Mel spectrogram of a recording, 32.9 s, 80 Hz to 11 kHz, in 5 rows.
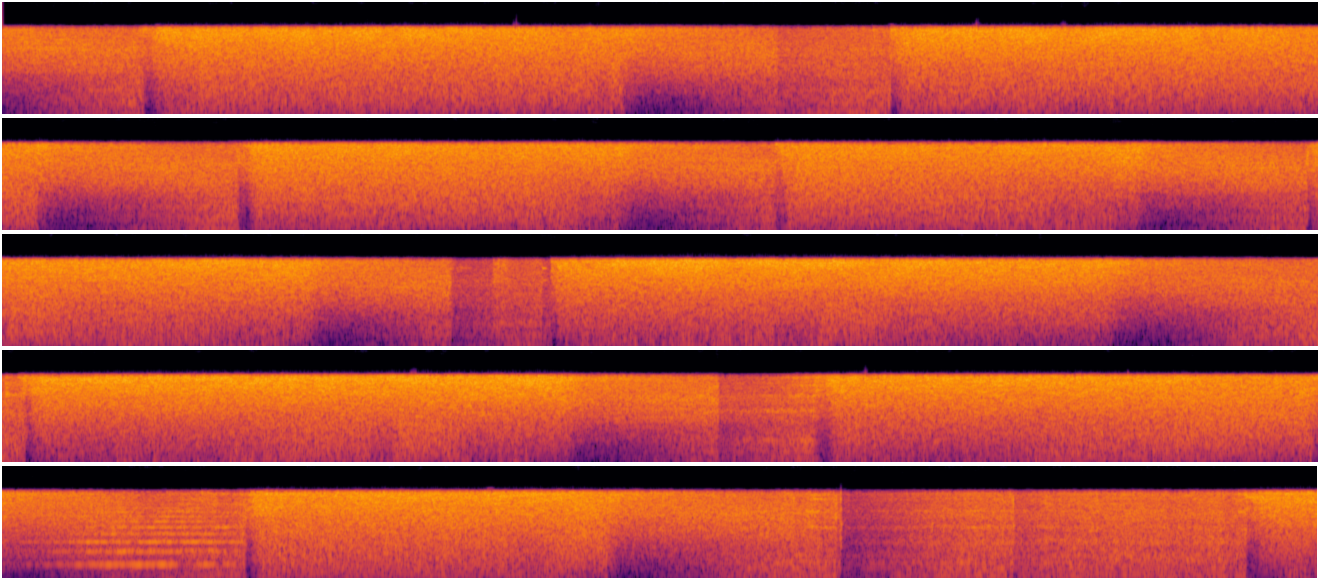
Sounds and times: Steam: 0.0s - 32.8s.

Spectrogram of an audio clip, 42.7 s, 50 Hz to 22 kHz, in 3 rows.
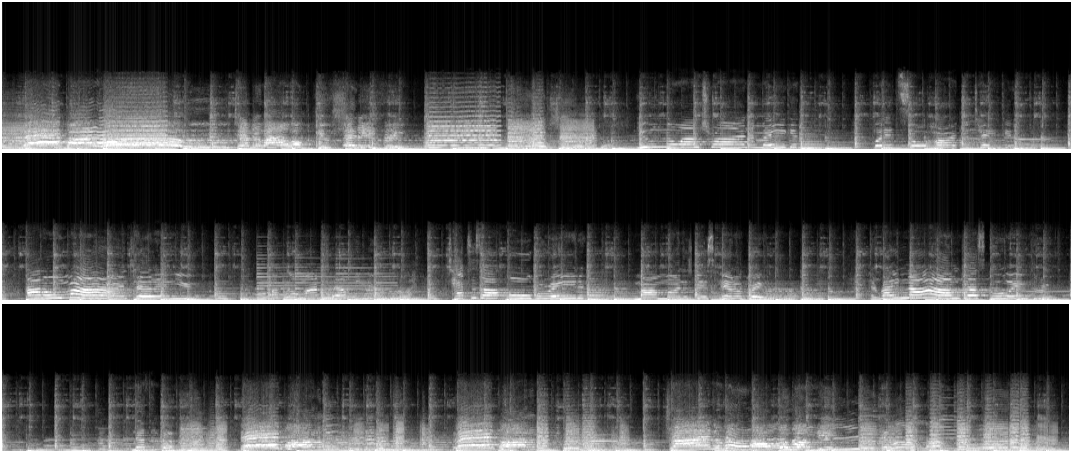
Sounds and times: Music: 0.0s - 42.7s.

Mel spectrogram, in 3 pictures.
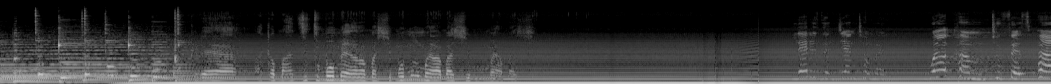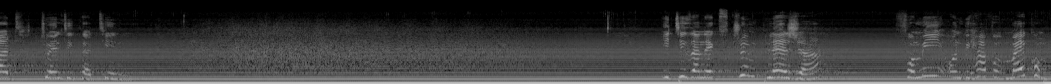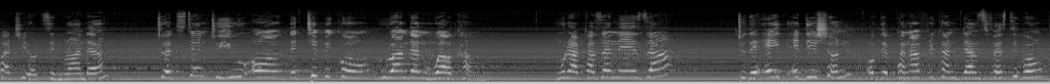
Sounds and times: Female speech, woman speaking: 8.0s - 11.8s, 17.1s - 18.8s, 19.5s - 25.9s, 26.6s - 27.8s, 28.4s - 31.5s.

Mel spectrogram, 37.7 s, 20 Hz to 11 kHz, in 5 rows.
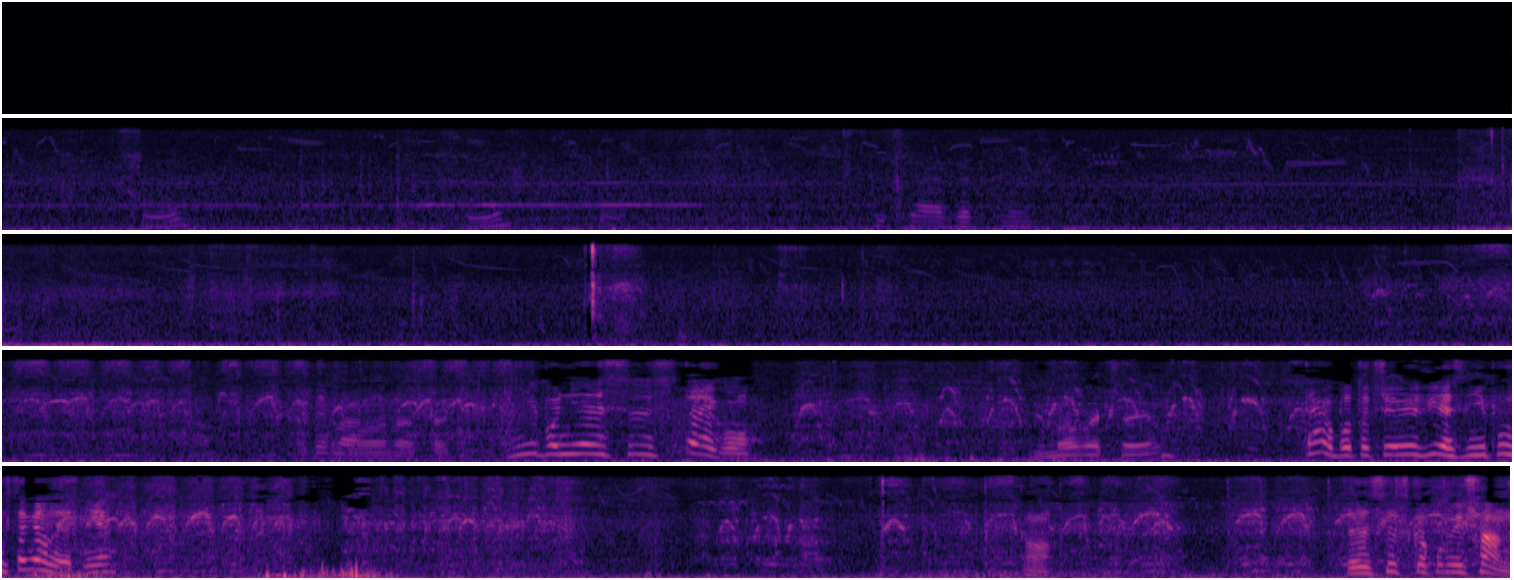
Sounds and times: Speech: 11.9s - 12.8s, 23.6s - 26.5s, 27.8s - 28.6s, 29.2s - 30.8s, 36.9s - 37.7s.

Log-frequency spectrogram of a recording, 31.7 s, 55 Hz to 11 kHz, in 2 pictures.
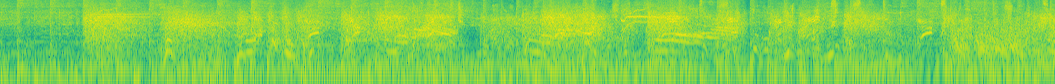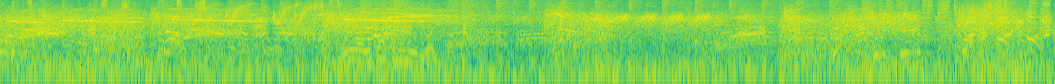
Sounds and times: Music: 0.0s - 31.6s
Speech: 10.3s - 12.6s, 20.9s - 22.8s.

